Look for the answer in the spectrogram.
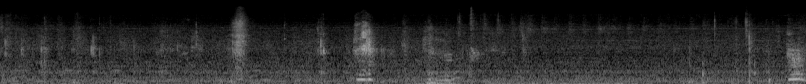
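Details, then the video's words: Jessie, a five-month-old puppy, at play and enjoying attention; a few brief whimpering yips rise out of a steady background hiss, with one short harmonic whine near the middle and faint clicks and knocks around it. "Puppy play time (5 months old)"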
